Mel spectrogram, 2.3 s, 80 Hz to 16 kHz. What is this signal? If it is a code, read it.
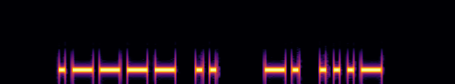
Morse code, heard as a keyed tone, about 36 wpm, 700 Hz. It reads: 1I NV
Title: Winter Field Day Exchanges Encore 35wpm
